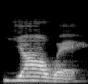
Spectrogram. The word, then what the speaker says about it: Yahweh: Actually, Jews consider the name of God to be so holy that they do not even say God's name, which we pronounce as Yahweh.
